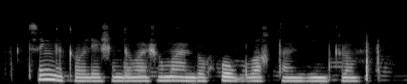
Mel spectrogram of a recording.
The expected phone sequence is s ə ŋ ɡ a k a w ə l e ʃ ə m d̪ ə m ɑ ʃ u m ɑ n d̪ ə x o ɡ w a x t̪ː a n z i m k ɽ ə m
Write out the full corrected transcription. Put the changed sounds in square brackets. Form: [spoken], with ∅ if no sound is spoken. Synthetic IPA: s ə ŋ ɡ a k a w ə l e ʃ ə m d̪ ə m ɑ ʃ u m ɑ n d̪ ə x o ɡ w a x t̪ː a n z i m k ɽ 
